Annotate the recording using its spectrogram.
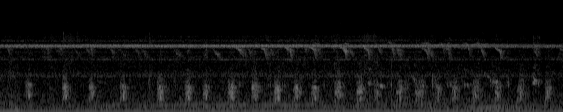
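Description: A rabbit chewing papaya leaves, about three short crunchy chews a second, against a steady high chirring of crickets.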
